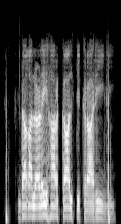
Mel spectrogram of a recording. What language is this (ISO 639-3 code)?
pus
